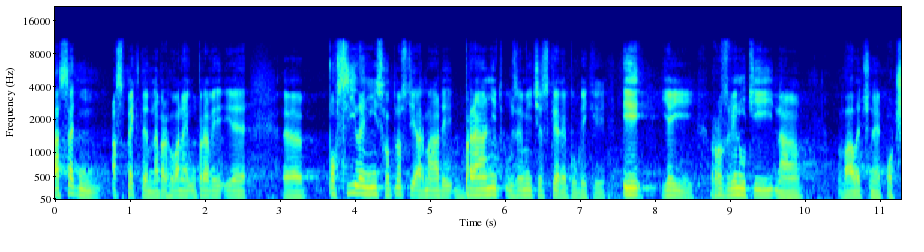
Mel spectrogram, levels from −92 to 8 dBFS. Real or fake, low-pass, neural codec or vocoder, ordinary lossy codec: fake; 10.8 kHz; codec, 44.1 kHz, 7.8 kbps, Pupu-Codec; MP3, 64 kbps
